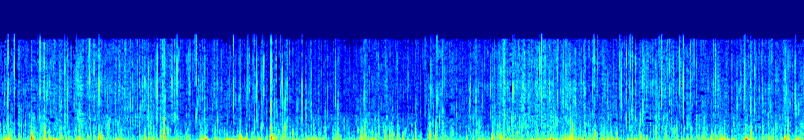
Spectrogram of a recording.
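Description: Fingertips and nails scratch the sides of a foam microphone cover wrapped in clear plastic, close up. Dense, irregular crinkles and soft pops patter like rain on a surface, with a muffled, low-heavy body and short, dry clicks that die away almost instantly.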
